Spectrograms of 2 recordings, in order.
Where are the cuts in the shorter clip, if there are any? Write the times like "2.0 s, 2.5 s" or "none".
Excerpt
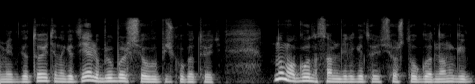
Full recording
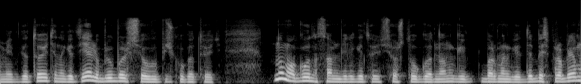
none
